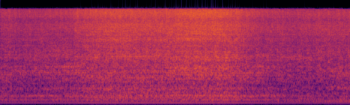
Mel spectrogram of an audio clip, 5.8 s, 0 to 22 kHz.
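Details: BMW E36 with M50B20TU six-cylinder at idle: fast, fairly even rattle about three per second over the engine with rushing hiss behind it; engine knock/rattle, cause not stated.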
